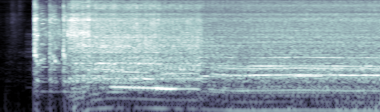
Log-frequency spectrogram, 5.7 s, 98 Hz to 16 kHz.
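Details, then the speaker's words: 2017 Toyota RAV4 2.5 L gasoline engine started just after an oil and filter change: quick crank, it catches immediately, a brief flare, then a smooth, steady idle with no rattles or knocks; healthy start. "We're going to start it up real quick and then let it run for a little bit and then check the oil level."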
